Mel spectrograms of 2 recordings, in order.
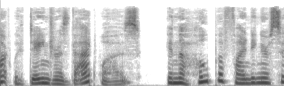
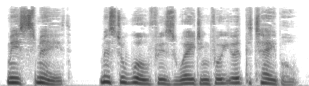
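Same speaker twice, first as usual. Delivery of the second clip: polite maitre d'; 5 dB louder than usual. Acted.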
